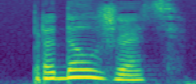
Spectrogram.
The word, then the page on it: продолжать: /prədɐlˈʐatʲ/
